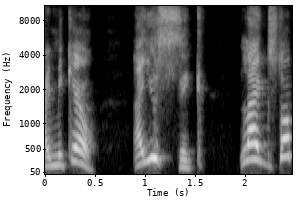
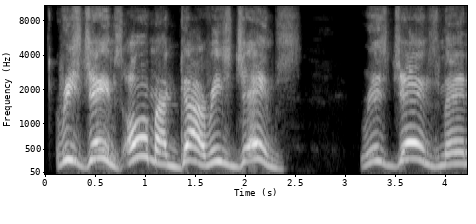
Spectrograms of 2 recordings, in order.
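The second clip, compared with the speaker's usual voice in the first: raised, loud fan exclamation; excited admiration; 6 semitones higher, 8 dB louder, much slower than usual. Real, not acted. Fan raving about a Chelsea player he respects, excited admiration. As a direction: rave about a favourite player, high and loud.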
